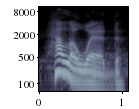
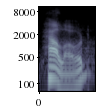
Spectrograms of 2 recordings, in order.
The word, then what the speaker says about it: hallowed: Some people put 3 syllables in the act of praise. They say, Hallowed be thy name, with a sort of ecclesiastical flourish. The English word is 2 syllables, hallowed.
